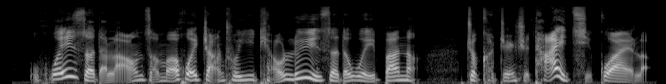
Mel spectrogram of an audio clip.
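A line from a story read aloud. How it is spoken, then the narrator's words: Muttering to itself. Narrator (Chinese): 它嘀嘀咕咕道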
